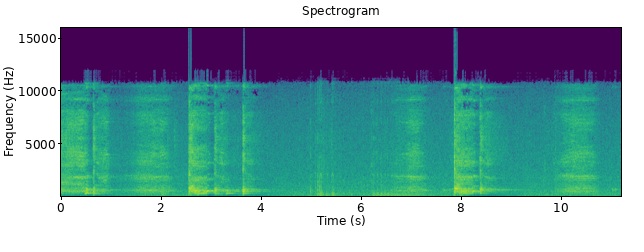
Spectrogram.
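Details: Deep coughing fit: repeated harsh, deep coughs spread over several seconds against room noise.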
